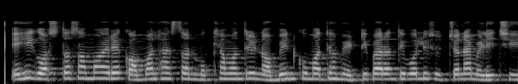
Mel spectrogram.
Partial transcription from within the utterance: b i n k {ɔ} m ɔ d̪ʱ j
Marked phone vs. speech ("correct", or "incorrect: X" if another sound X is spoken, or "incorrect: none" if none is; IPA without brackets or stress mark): incorrect: u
